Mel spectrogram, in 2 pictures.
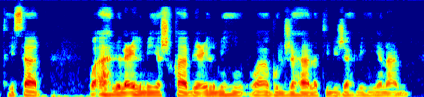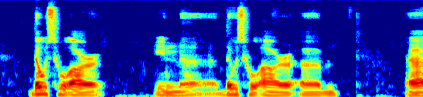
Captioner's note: speaks in Arabic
